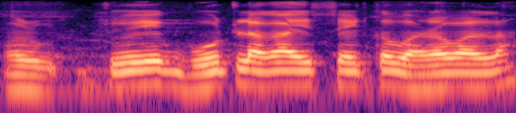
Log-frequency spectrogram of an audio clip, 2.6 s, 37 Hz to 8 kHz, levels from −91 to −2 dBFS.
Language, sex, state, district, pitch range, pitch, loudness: Hindi, male, Madhya Pradesh, Bhopal, 125-140 Hz, 135 Hz, -13 LUFS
